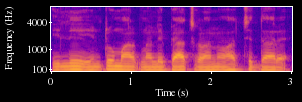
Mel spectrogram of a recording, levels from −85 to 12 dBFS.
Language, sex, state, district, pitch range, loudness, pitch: Kannada, male, Karnataka, Koppal, 95-100 Hz, -14 LUFS, 95 Hz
